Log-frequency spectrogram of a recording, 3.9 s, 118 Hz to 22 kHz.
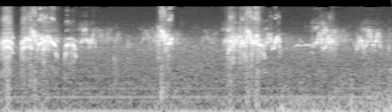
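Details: Osprey nest at Dunrovin Ranch, 13 July 2016, fifth fish: scattered bursts of high, squeaky chirps separated by quieter pauses.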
